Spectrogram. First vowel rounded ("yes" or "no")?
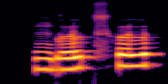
yes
